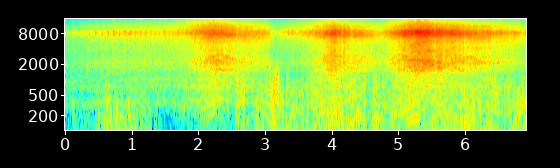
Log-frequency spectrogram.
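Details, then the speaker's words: Honda CB250 café racer, idle adjustment cut off: single rev blip settling cleanly with even firing and no knocks or misses; sounds healthy, though it idles a bit low and won't idle easily. "It sounds healthy to me, guys. It's not going to idle easily, it's a bit low."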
